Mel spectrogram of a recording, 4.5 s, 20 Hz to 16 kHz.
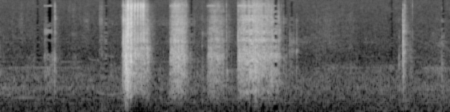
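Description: Ratchet clicking in short bursts as a foot peg bolt is loosened on a Harley-Davidson Sportster XL1200R motorcycle, four or five quick close ratcheting runs, then a single faint click, no talk.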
